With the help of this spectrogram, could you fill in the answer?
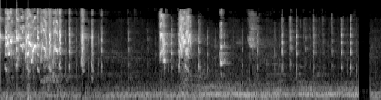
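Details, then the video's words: Lovebird sounds meant to raise breeding excitement in males and females: a long harsh screeching burst opening, then scattered sharp squawks and thin high chips over steady low hum, ending in a brief silence. "AUDIO PANCINGAN UNTUK MENAIKAN BIRAHI EMOSI JANTAN DAN JEBOL BIRAHI LOVEBIRD BETINA"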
